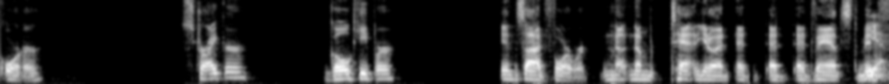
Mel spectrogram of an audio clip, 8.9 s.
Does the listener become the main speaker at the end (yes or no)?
no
